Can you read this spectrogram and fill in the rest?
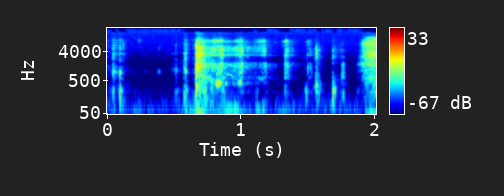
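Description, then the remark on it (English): Someone crunches ice between their teeth: a string of irregular, crackly bites, one louder burst among several softer crunches, with no talking. “Sorry, I'm chewing ice.”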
